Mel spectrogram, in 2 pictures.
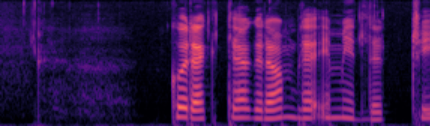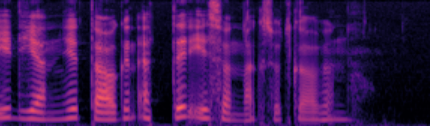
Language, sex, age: Norwegian, female, 55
